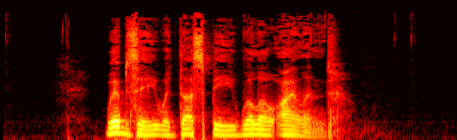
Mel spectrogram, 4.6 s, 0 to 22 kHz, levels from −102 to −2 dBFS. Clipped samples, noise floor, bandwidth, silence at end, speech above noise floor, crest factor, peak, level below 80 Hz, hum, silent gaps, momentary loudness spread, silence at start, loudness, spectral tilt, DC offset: under 0.1%; -84 dBFS; 16 kHz; 1.2 s; 58 dB; 20 dB; -8 dBFS; -56 dBFS; none; none; 17 LU; 1.05 s; -26 LUFS; -6 dB/octave; under 0.1%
